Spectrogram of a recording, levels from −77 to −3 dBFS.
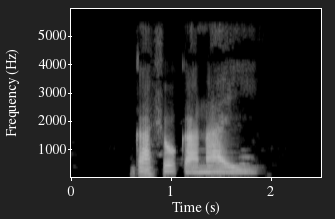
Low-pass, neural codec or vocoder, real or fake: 5.4 kHz; none; real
